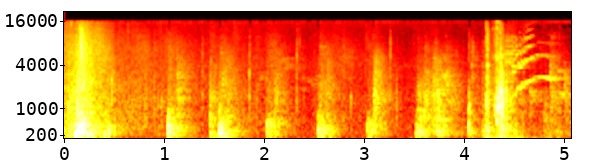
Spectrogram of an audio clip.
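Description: Footsteps walk away.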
